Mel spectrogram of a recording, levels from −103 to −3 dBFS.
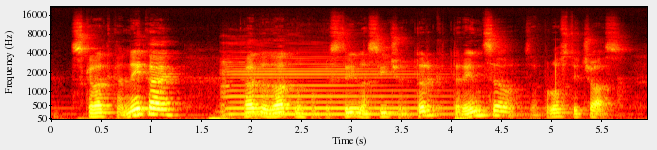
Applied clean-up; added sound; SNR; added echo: none; Bowed string instrument; 11 dB; none.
